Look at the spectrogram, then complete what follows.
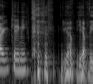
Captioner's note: laughs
